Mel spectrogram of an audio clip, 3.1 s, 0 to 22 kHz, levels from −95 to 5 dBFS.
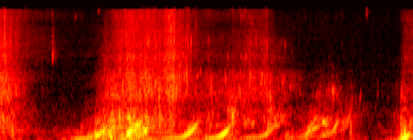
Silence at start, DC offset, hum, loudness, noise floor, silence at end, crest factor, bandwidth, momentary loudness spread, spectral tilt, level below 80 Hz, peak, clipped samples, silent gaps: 0 s; under 0.1%; none; -29 LUFS; -48 dBFS; 0 s; 20 dB; 17 kHz; 18 LU; -6.5 dB/octave; -40 dBFS; -8 dBFS; under 0.1%; none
